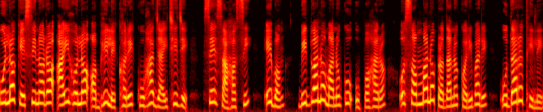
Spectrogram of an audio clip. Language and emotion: Odia, neutral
